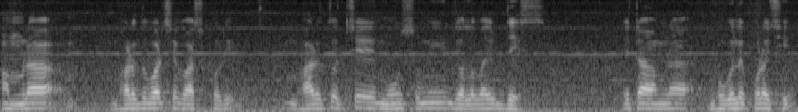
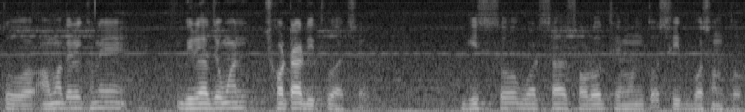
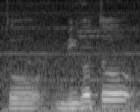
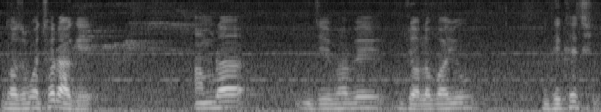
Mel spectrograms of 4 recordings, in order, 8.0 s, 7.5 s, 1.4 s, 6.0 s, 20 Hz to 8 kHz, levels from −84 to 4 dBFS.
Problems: constant background noise, continuous background conversations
